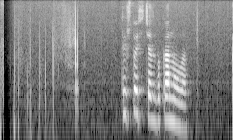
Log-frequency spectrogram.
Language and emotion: Russian, angry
